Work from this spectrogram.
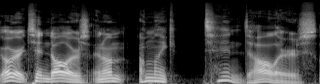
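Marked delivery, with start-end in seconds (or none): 0.0-0.9 higher-pitched, brisk retold clerk; offhand, higher-voiced quote of an offer; casual clerk offer. Retells the store clerk's offer. 2.0-3.2 slow, drawn-out disbelief; stretched-out, retold incredulity; incredulous. Retells disbelief at the low offer.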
